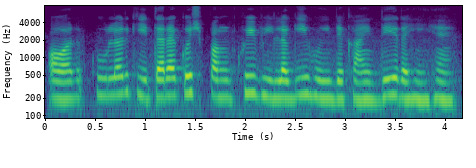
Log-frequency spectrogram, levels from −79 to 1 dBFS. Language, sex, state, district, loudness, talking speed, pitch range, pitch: Hindi, female, Uttar Pradesh, Lalitpur, -18 LUFS, 185 wpm, 195-225 Hz, 205 Hz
